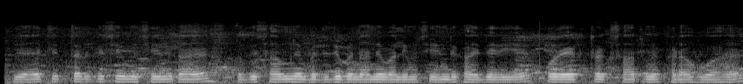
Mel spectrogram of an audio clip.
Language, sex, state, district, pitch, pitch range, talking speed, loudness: Hindi, male, Maharashtra, Chandrapur, 120 Hz, 115-125 Hz, 185 wpm, -22 LUFS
